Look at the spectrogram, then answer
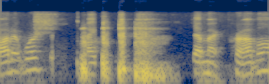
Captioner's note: clears throat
